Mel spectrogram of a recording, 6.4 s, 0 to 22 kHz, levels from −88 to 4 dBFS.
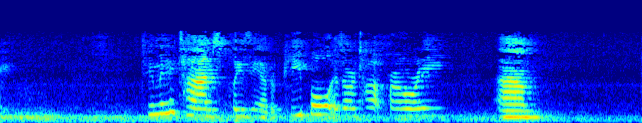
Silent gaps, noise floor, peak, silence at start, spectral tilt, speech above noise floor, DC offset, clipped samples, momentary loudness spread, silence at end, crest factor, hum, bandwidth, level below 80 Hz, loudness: none; -57 dBFS; -14 dBFS; 0 s; -4 dB/octave; 26 dB; under 0.1%; under 0.1%; 21 LU; 0.35 s; 20 dB; none; 7.6 kHz; -64 dBFS; -32 LUFS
